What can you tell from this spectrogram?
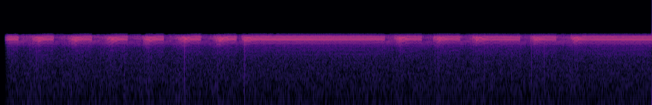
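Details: Australian cicada calling, its body moving as it changes its sound: a loud, high, shrill buzz held almost steadily, swelling in short pulses about every half second, with one longer unbroken stretch in the middle.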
